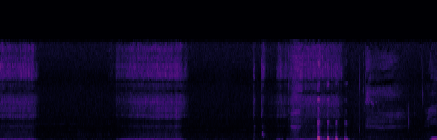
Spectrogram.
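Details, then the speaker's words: Louie snoring and hiccuping: soft snores with a nasal buzz, followed by a run of short, sharp hiccups. "You have the hiccups. And you're snoring."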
